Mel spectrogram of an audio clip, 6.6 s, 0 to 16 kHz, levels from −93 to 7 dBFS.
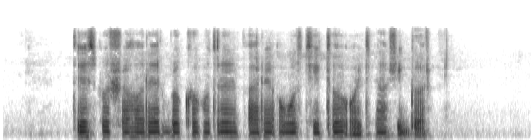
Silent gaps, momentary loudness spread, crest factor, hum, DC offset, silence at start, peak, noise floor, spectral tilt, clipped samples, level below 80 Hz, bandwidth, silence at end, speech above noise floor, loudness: none; 5 LU; 18 dB; none; under 0.1%; 0.9 s; -2 dBFS; -70 dBFS; -5.5 dB/octave; under 0.1%; -58 dBFS; 7.6 kHz; 1.3 s; 52 dB; -19 LUFS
